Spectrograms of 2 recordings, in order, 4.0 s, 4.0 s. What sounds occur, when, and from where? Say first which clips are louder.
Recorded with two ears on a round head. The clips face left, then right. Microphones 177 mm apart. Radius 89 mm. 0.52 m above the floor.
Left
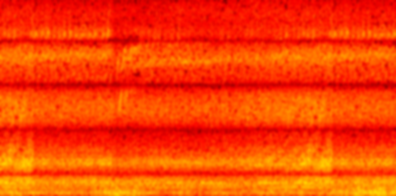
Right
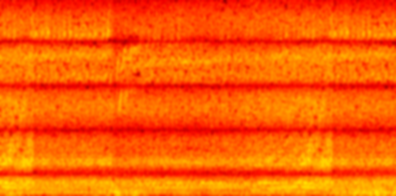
0.0 s a drone: right 3 dB; 30° right (ahead or behind)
